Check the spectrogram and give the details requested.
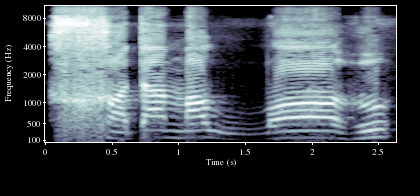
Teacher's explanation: اللہ کا جو لام ہے اس کے ساتھ ملانا ہے، اور لفظ اللہ کا لام ہمیشہ پر پڑھیں گے، یعنی موٹا کر کے پڑھنا ہے ، ختم اللہ، لام کے اوپر کھڑی زبر ہے، اس کو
